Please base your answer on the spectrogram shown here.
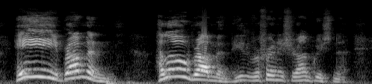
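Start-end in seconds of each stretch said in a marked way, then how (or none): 0.2-2.3 loud, swooping, cocky and arrogant delivery. Retelling how a priest greeted Sri Ramakrishna, mock-cocky greeting. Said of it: "there's a little cockiness to it".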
